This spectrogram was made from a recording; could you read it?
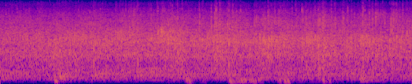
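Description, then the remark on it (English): An audience at Mountain Park Church claps steadily to welcome people coming up to share, a dense wash of many hands applauding at an even, sustained level, with no voices standing out. “So why don't we give them a round of applause and welcome them.”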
